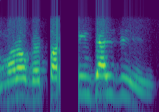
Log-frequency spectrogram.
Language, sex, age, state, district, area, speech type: Odia, male, 60+, Odisha, Jharsuguda, rural, conversation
